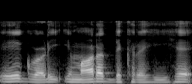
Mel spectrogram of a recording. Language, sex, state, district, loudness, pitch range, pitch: Hindi, male, Bihar, Kishanganj, -22 LUFS, 110-125 Hz, 115 Hz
